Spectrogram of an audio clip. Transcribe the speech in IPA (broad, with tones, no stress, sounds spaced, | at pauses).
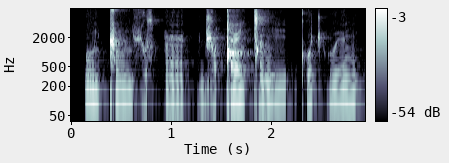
u˦˨ ʎ ǁ uː˨˦ ʎ ç u˨ s pː ɛ̃˨ | d͡ʒ ɔ˨ ǃ ɛː˦˨ ʎ ǀ ə̃˨ ɲ i˦ | kʷʼ ɑ˦ t͡ʃ kʷ ɪː˦ ŋ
